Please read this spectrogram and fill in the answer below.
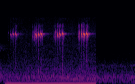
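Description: Cricket chirping sound effect edited in over a pause: four short, high chirps at about three a second, stopping abruptly about one and a half seconds in.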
